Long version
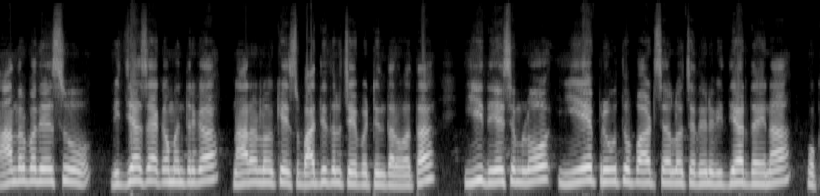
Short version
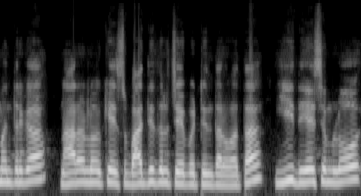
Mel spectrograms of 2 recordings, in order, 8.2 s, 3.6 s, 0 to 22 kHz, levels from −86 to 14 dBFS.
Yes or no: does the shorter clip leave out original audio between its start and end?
yes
